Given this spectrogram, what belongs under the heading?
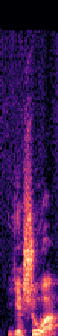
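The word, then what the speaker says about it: ישוע: Su nombre, Jesús de Nazaret, como se menciona en castellano, probablemente en hebreo su pronunciación hubiera sido Yeshua o Yehoshua, que no es más que el nombre Josué, o una versión un poco más corta del nombre Josué, el mismo personaje bíblico.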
